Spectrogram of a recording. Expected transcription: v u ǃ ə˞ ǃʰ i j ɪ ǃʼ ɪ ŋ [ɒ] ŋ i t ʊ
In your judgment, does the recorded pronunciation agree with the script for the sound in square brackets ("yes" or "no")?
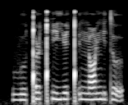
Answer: no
